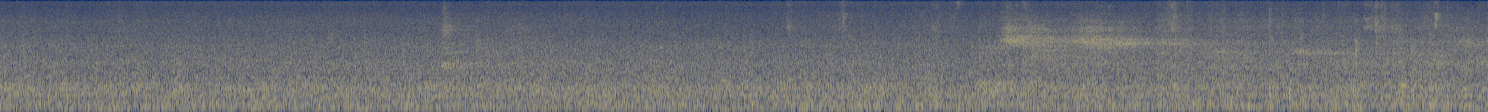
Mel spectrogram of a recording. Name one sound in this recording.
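A descending escalator rumbles and hums.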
